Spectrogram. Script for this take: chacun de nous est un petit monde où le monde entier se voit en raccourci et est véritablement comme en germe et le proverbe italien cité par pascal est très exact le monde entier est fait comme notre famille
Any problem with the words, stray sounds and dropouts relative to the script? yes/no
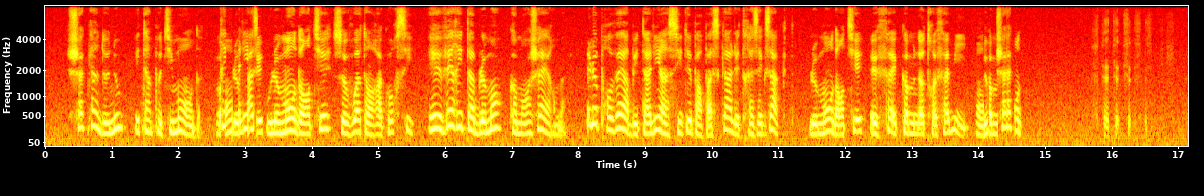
yes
